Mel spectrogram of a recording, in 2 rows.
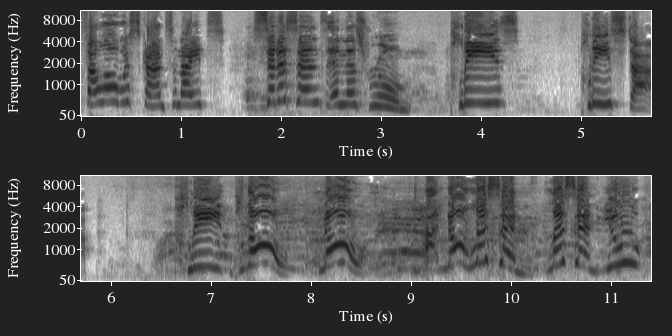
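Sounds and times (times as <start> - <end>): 
speech: 0.5 - 4.4, 5.0 - 5.8, 6.4 - 11.3
crowd of protesting citizens shouting in a legislative committee hearing room: 6.4 - 11.3.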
